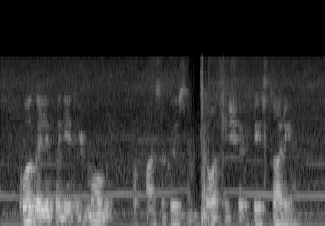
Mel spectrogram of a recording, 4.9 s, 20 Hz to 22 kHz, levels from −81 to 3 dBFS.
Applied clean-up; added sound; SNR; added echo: none; Squeak; 16 dB; none.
